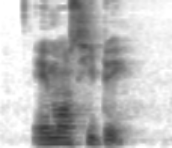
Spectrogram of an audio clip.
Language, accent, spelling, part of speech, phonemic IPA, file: French, France, émanciper, verb, /e.mɑ̃.si.pe/, LL-Q150 (fra)-émanciper.wav
- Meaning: to emancipate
